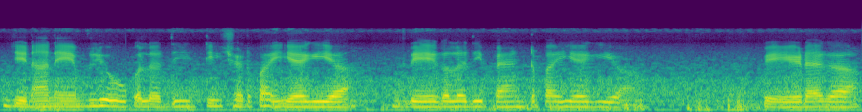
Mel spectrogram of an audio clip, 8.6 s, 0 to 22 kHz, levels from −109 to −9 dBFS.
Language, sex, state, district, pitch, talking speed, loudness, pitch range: Punjabi, male, Punjab, Pathankot, 100 Hz, 130 wpm, -16 LUFS, 95-105 Hz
